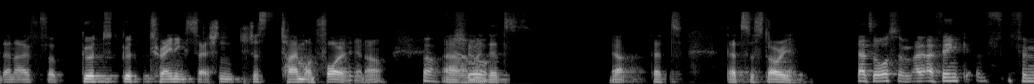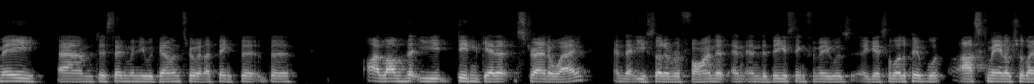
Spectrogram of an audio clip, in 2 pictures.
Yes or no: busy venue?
no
